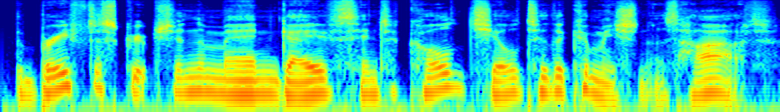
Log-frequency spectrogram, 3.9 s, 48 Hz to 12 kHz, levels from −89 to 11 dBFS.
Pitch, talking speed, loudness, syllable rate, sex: 120 Hz, 215 wpm, -17 LUFS, 5.1 syllables/s, male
